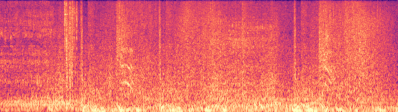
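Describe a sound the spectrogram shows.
A heavy blow thuds and slams into the ground.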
